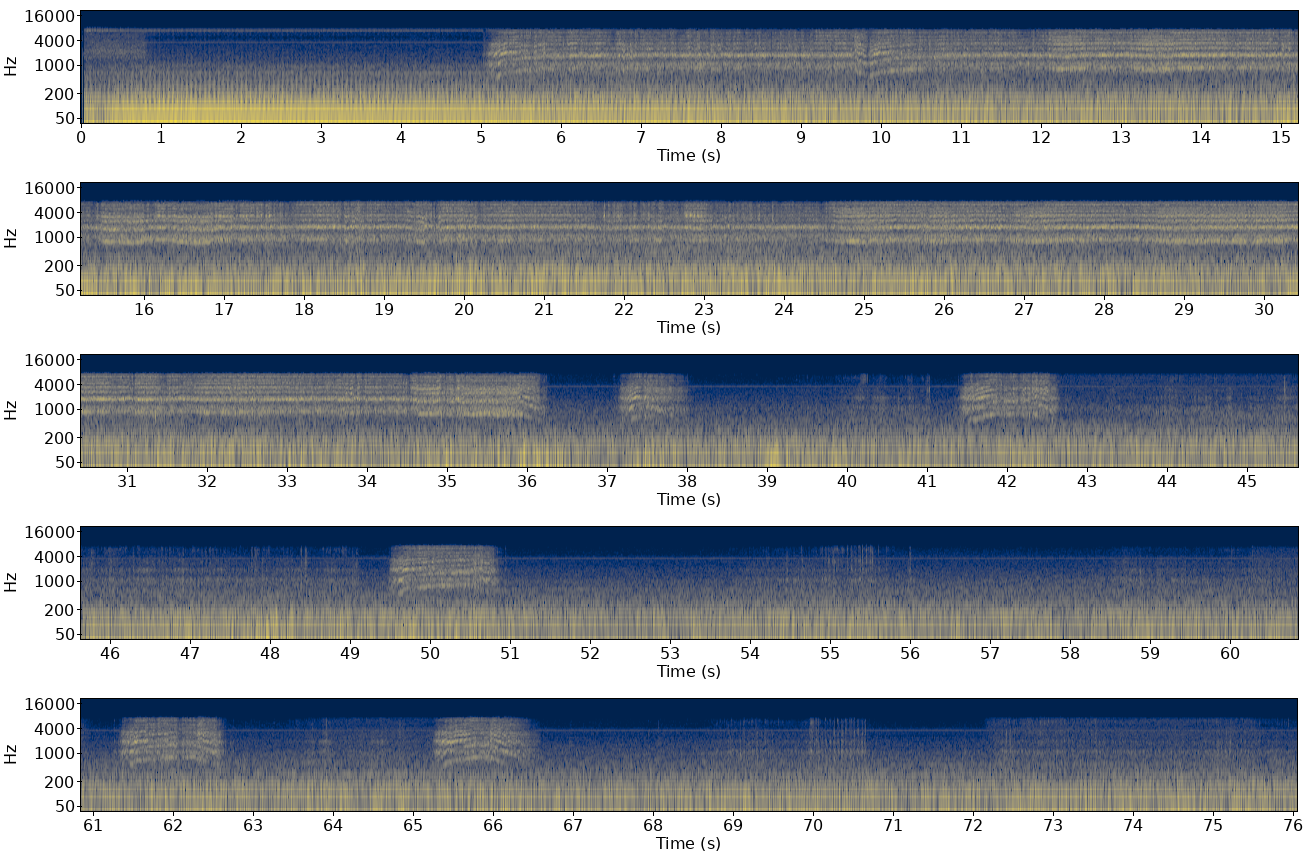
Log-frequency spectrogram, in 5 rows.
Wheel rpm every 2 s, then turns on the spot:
0, 0, 50, 220, 230, 210, 230, 230, 220, 230, 230, 230, 230, 230, 220, 230, 230, 210, 50, 10, 40, 60, 10, 20, 40, 80, 0, 20, 0, 20, 50, 70, 40, 30, 10, 10, 30, 20.
42-48 50-52 54-56 58-60 62-64 68-76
